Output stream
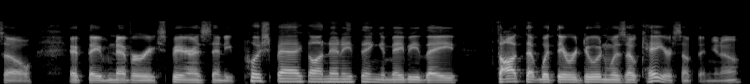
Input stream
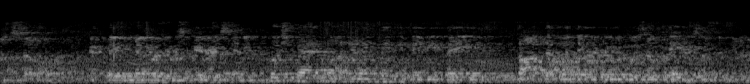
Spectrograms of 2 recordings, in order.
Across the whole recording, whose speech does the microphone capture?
echo only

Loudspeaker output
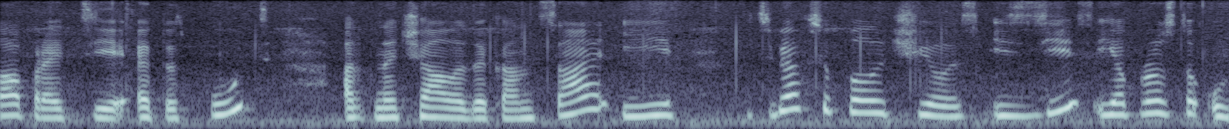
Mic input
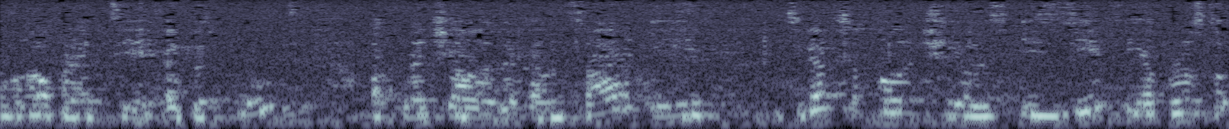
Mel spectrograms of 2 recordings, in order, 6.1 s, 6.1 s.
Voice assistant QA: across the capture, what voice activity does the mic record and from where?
echo only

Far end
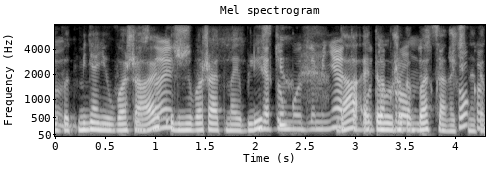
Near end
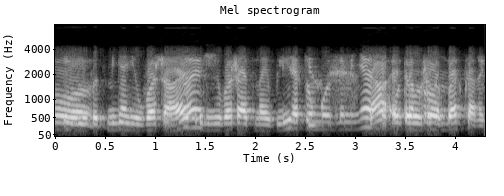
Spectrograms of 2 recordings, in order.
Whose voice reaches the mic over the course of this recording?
echo only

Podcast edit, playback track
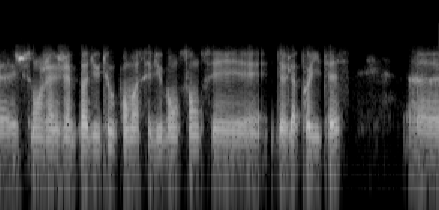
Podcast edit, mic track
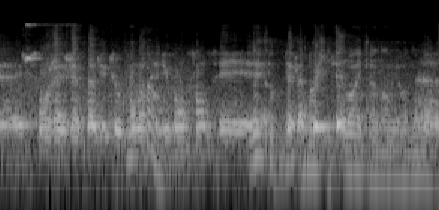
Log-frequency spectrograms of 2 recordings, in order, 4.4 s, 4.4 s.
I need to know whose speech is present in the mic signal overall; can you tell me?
both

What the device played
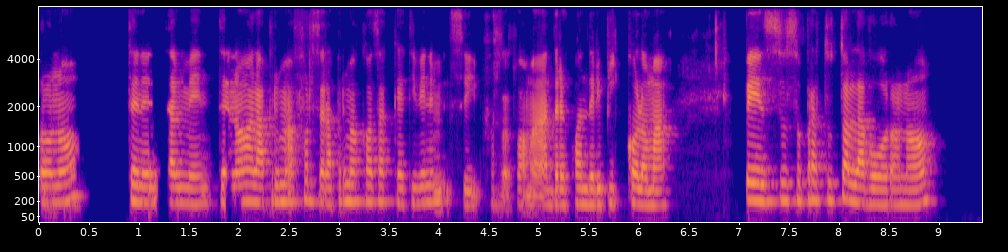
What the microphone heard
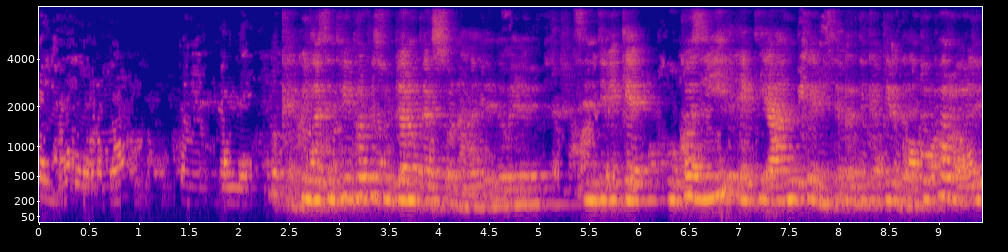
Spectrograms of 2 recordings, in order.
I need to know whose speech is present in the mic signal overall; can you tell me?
both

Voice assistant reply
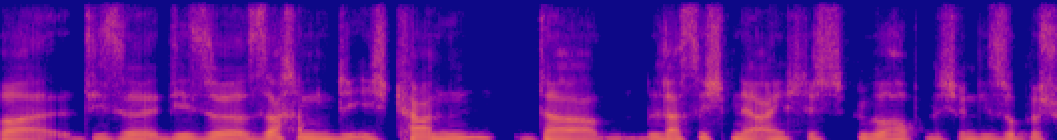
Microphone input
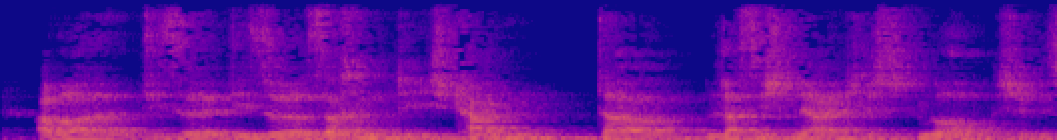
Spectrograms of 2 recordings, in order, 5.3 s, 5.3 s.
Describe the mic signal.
echo only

